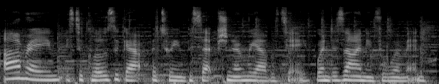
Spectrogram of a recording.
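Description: A woman reading a scripted podcast introduction in a crisp, polished manner. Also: lowish voice, a little fast, soft background music. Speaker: show intro announcer.

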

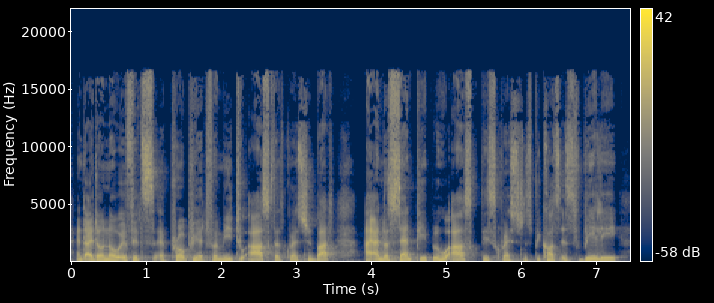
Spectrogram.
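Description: A man, born in Poland and raised in Germany, speaking hesitantly in a casual discussion, often restarting and repeating phrases. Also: on the high side. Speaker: discussion participant.

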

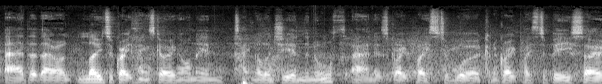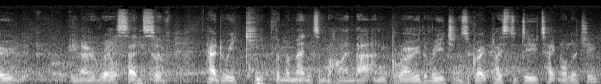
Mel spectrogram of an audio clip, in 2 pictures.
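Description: A man being interviewed as a guest at a conference, answering in a thoughtful, measured way with hesitant fillers. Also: on the low side, little pitch movement. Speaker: event guest. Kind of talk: conversational interview. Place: busy conference venue. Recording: busy crowd noise behind. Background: crowd chatter.

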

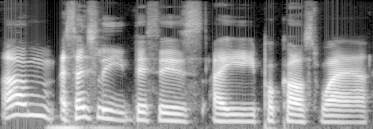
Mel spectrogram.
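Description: A man co-hosting a podcast in a small homemade studio, chatting casually with a hesitant, halting delivery. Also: fairly high pitch, very animated, bright, forceful tone, smooth. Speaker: podcast co-host.

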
